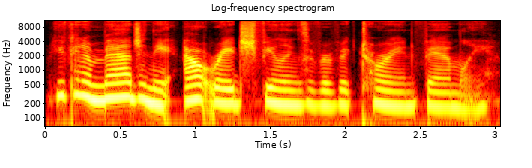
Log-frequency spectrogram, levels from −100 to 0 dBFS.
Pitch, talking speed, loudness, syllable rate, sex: 210 Hz, 200 wpm, -16 LUFS, 7.0 syllables/s, female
